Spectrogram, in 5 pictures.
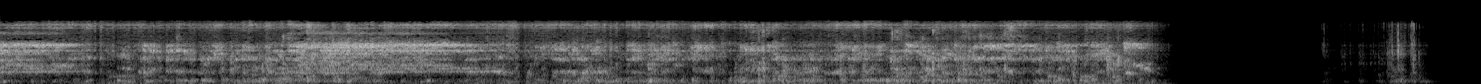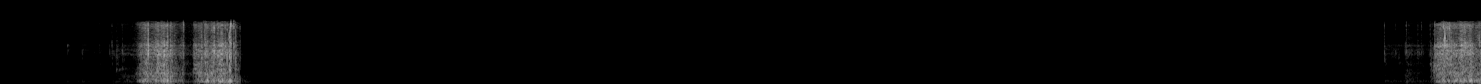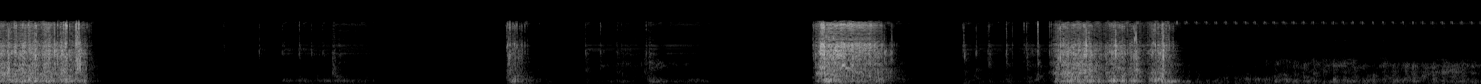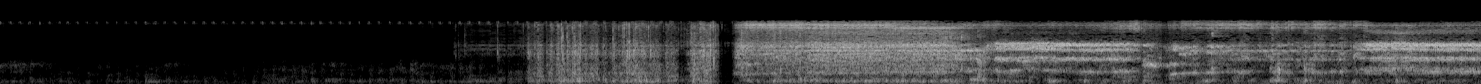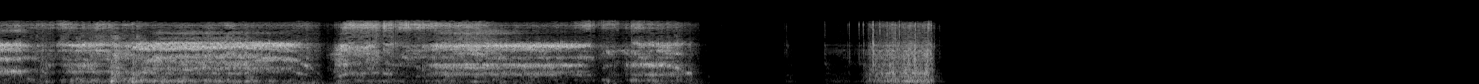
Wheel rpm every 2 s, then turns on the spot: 160, 160, 160, 170, 160, 110, 0, 0, 10, 0, 0, 0, 0, 0, 20, 10, 0, 0, 10, 10, 10, 0, 0, 0, 10, 40, 150, 160, 150, 160, 150, 110, 110, 20, 10, 0, 0.
16-18 28-32 36-40 68-70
